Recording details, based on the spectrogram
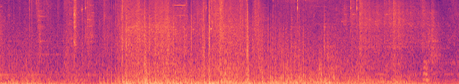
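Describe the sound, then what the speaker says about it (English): Heavy mechanical thumping from a combat mech in Call of Duty: Black Ops III, a dense continuous clatter of grinding mechanisms and rapid impacts at steady loudness, with no talk over it. "I heard a lot of thumping. Did you have a mech down there to take out?"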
